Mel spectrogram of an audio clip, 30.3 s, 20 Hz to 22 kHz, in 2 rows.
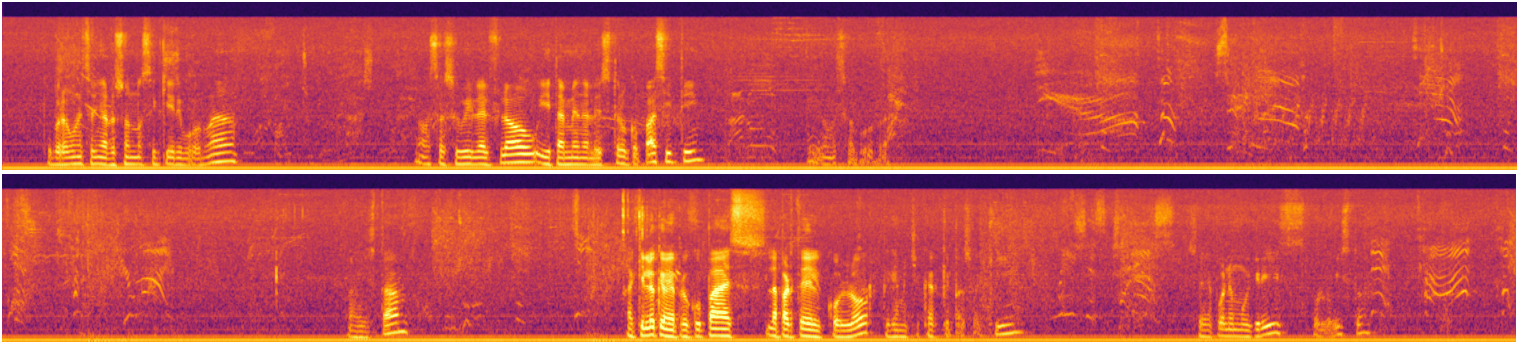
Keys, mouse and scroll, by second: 4.4 click, 5.7 click, 8.4-11.3 drag, 11.8 click, 12.4 click, 13.1 click, 13.6 click, 14.0 click, 15.3 click, 15.8 click, 16.2 click, 16.7 click, 17.0 click, 17.3 click, 17.5 click, 24.7-30.2 drag.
